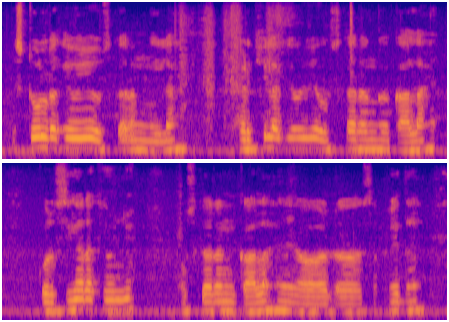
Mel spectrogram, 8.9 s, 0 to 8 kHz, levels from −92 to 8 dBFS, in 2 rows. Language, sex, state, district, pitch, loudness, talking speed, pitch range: Hindi, male, Andhra Pradesh, Anantapur, 125 Hz, -23 LUFS, 135 wpm, 115-140 Hz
